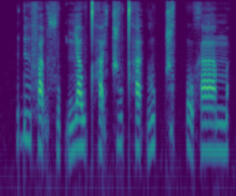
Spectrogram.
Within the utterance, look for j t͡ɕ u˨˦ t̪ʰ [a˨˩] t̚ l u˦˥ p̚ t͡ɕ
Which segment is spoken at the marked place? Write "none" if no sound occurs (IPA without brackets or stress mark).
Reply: a˨˩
